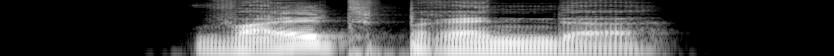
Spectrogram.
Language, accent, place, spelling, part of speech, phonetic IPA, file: German, Germany, Berlin, Waldbrände, noun, [ˈvaltˌbʁɛndə], De-Waldbrände.ogg
- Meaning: nominative/accusative/genitive plural of Waldbrand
